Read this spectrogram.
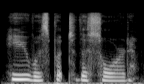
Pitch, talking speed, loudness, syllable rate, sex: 195 Hz, 250 wpm, -15 LUFS, 4.5 syllables/s, female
